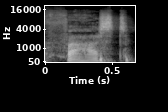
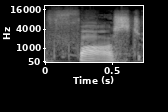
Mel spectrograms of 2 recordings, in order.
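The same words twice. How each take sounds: First: It is said with an American accent. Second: It is said with a British accent. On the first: "or the American" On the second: "the British"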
